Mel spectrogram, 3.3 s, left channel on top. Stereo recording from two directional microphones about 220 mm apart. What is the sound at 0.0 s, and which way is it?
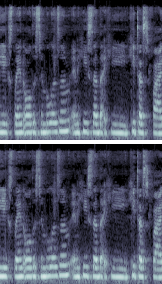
Speech, 20° left (ahead or behind).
